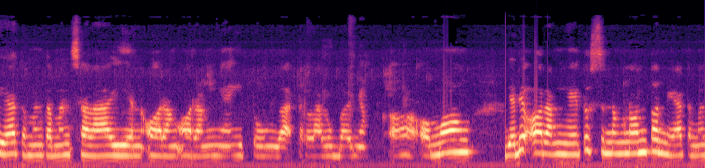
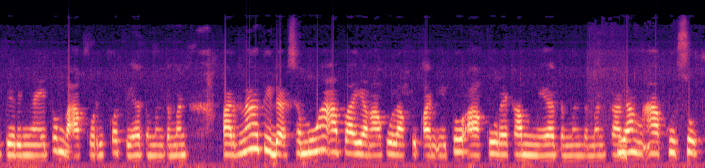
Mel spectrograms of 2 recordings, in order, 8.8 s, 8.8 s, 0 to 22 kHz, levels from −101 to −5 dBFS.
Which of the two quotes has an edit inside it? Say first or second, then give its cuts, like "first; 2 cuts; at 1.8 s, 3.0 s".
second; 1 cut; at 7.7 s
